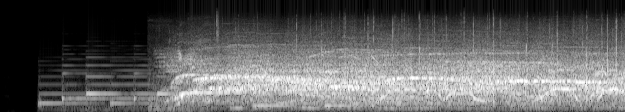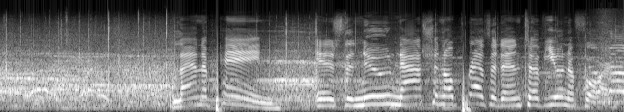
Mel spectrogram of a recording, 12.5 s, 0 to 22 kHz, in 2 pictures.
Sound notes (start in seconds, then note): 1.6 cheering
